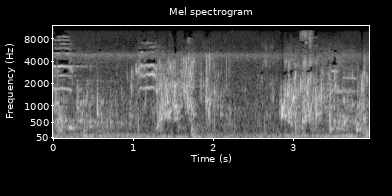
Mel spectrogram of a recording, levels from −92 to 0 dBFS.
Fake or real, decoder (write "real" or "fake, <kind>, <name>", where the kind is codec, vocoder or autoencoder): real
